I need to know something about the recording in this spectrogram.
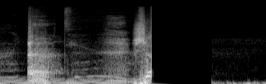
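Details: A man burping after saying his stomach hurt from eating 7-Eleven wings: a drawn-out, rumbling voiced belch lasting about a second, then silence and faint room noise.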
